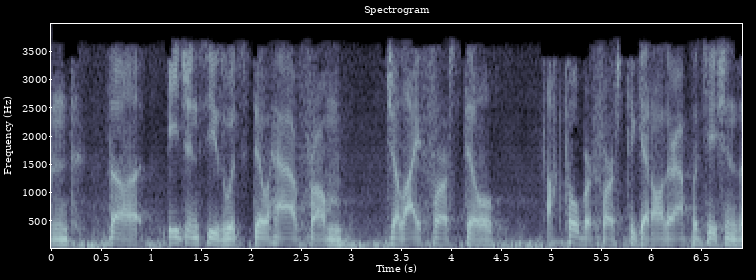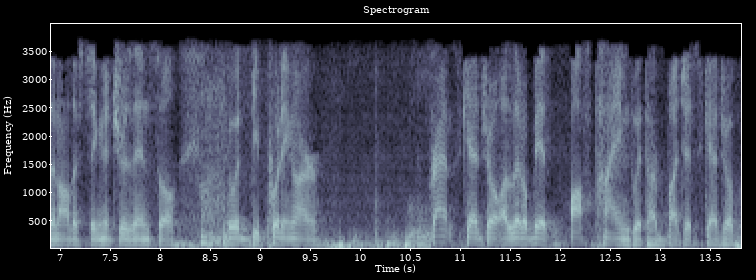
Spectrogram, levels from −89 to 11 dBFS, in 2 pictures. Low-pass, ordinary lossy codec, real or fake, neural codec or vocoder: 3.6 kHz; MP3, 24 kbps; fake; codec, 24 kHz, 1.2 kbps, DualCodec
